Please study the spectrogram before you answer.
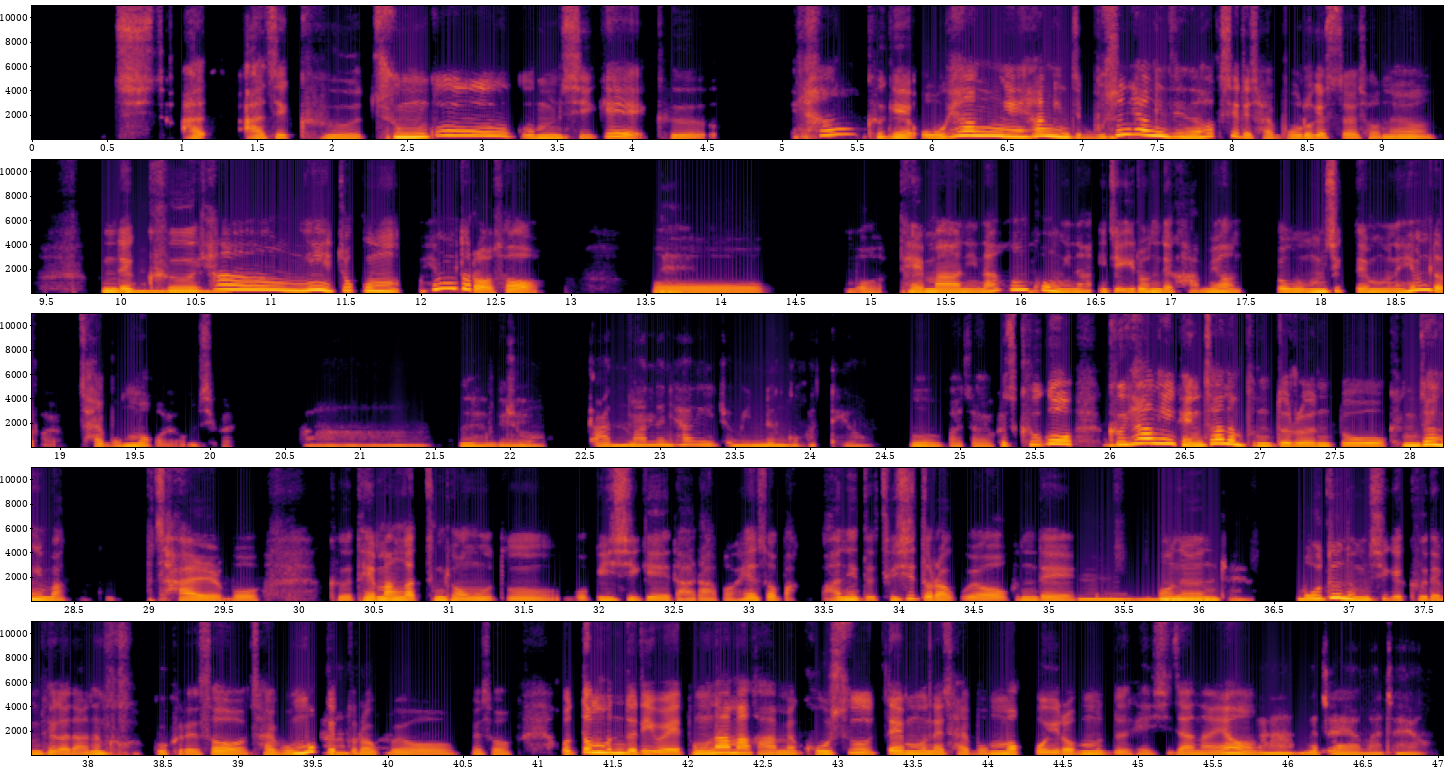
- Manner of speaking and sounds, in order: other background noise; laughing while speaking: "나는 것 같고"
- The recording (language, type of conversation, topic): Korean, podcast, 여행 중에 음식을 계기로 누군가와 친해진 경험을 들려주실 수 있나요?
